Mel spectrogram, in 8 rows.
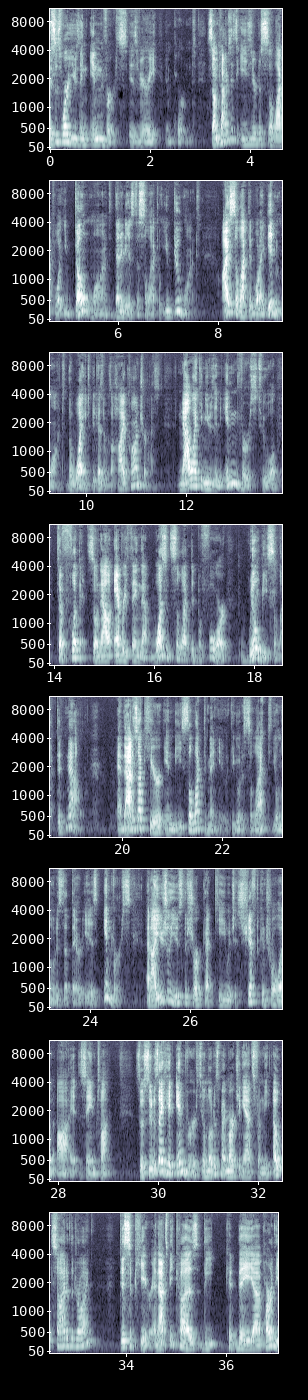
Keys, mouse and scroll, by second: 21.5 click, 33.1 click.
